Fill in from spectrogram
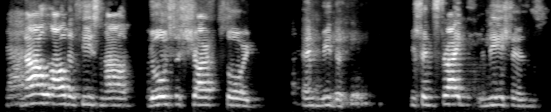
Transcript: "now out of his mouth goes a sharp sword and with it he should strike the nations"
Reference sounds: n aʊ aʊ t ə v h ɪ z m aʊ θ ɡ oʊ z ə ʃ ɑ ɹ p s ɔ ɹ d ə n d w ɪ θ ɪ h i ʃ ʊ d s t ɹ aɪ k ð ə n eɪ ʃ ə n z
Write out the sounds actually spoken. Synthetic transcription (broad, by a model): n aʊ aʊ t ə v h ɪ s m aʊ t ɡ oʊ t ə ʃ ɑ ɹ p s ɔ ɹ d ə n d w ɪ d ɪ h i ʃ ʊ d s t ɹ aɪ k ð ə n eɪ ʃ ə n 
